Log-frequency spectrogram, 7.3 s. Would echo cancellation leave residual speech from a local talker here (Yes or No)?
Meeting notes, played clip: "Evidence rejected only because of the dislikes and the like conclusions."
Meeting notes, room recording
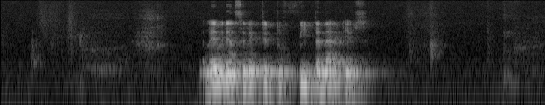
Yes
